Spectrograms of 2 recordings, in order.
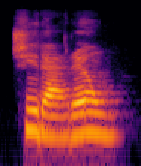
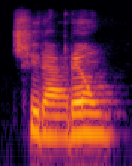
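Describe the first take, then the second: Both takes have the same delivery.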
